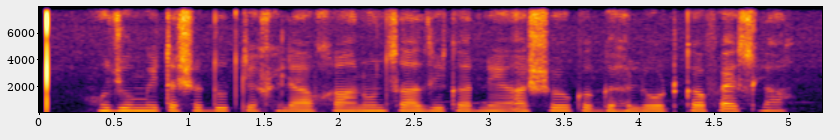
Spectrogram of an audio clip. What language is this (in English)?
Urdu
